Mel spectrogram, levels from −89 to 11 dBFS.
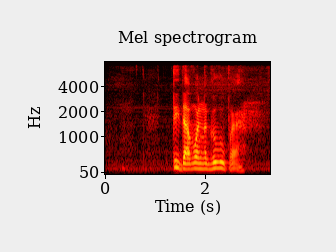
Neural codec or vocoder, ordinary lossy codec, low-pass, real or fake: none; MP3, 64 kbps; 7.2 kHz; real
